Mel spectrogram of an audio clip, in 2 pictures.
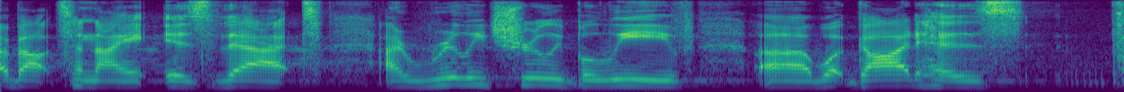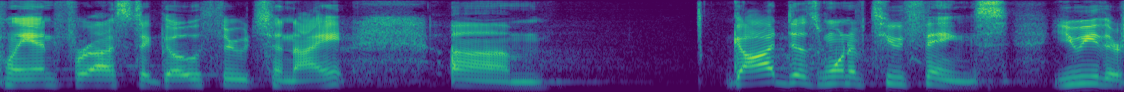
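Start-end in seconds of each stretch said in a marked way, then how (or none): none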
